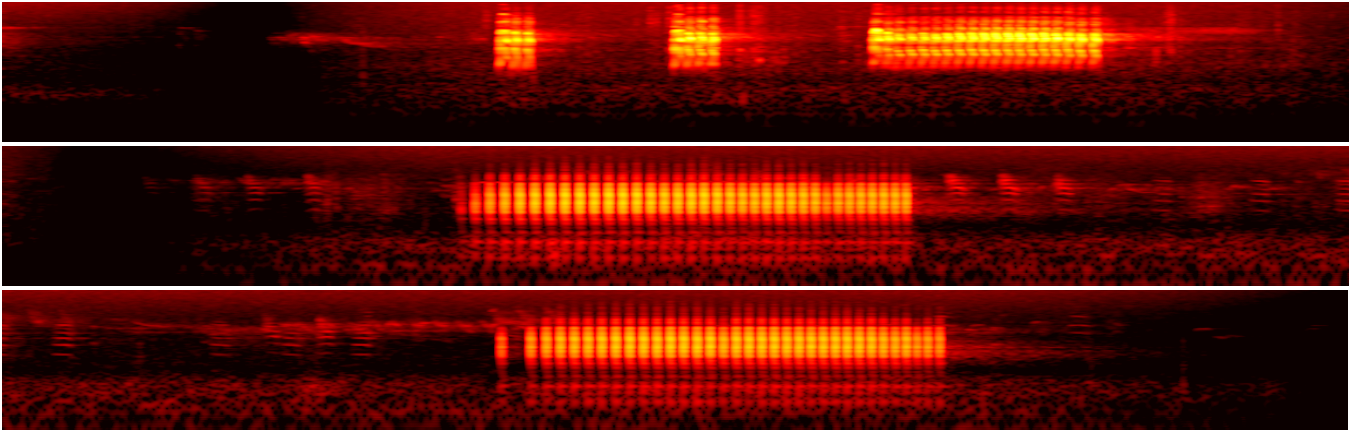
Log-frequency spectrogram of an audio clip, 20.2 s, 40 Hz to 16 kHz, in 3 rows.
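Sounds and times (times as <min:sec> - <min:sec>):
White-headed Woodpecker: 0:02.4 - 0:06.0, 0:08.1 - 0:19.5.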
